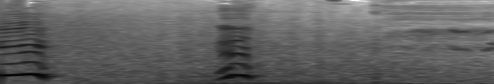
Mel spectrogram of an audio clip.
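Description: An explosion bursts with a heavy boom.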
